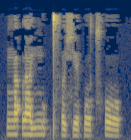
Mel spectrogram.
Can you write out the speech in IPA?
ŋa˦ʔla˦j ŋu˦p̚t͡sʰə˧ɕe˧po˧ t͡sʰo˥˧

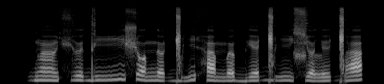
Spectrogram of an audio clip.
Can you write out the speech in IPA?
ɡœ̃ çʏ diːʃɔ nœɡ͡ǁiha mœbʲɛɡ͡ǁiː ɕœlɪɡ͡ǁa

